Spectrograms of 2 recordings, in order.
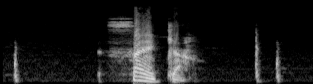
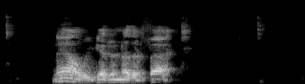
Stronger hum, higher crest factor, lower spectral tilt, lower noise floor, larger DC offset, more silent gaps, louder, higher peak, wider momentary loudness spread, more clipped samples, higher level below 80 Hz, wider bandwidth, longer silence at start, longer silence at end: neither; about the same, 18 dB vs 18 dB; second, -3.5 dB/octave vs -6 dB/octave; second, -59 dBFS vs -72 dBFS; neither; neither; first, -13 LUFS vs -17 LUFS; about the same, 0 dBFS vs -2 dBFS; first, 20 LU vs 11 LU; neither; first, -56 dBFS vs -66 dBFS; first, 16 kHz vs 10 kHz; about the same, 0.15 s vs 0.05 s; second, 0.35 s vs 1.2 s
